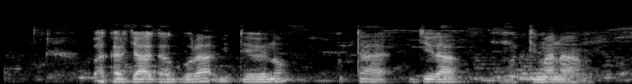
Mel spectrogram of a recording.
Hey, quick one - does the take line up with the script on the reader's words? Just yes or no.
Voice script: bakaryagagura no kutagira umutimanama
no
